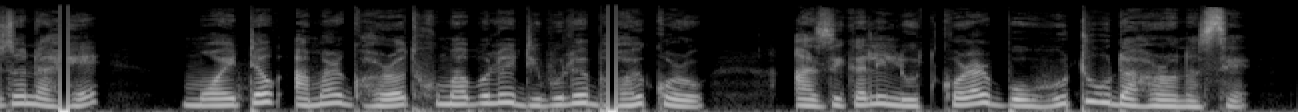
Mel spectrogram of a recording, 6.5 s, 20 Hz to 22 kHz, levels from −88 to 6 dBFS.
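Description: At 0.30 to 0.34 s and 3.04 to 3.08 s, invalid numbers at full scale pin the speech at one extreme value for 40 ms, heard as single bangs: flat-topped waveform slabs, full-height spectrogram columns.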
